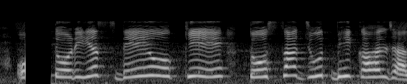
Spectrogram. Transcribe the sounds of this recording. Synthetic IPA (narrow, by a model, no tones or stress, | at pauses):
oiʈ̪oɾijəsd̪eoket̪osad͡ʒut̪̚bʱikəɦəld͡ʒa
